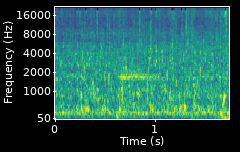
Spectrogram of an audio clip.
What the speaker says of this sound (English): That's how you fill a water bottle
